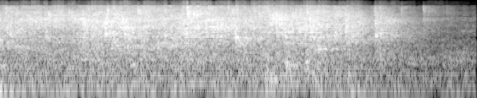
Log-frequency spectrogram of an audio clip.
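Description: Steady, close rush of water running from a tap over hair being conditioned during a home hair treatment, continuous and fairly loud, easing off slightly at the end.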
